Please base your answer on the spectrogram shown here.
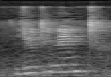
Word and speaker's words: lieutenant: Actually में इट इज लेफ्टिनेंट general, but इन the spelling of लेफ्टिनेंट there is नो एफ is given.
